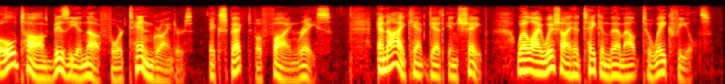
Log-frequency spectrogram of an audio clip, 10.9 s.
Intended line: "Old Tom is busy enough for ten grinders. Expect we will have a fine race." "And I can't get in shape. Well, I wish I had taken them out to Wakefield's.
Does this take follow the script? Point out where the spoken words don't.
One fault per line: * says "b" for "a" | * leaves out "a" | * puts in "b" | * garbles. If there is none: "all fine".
* leaves out "is"
* leaves out "we will have"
